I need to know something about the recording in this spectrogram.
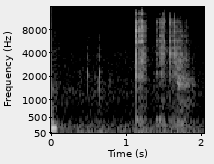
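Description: Thread rubbing and rasping against fingers as a needle-tatting knot is worked and pulled, in a few short scratchy strokes about a second in that fade away, after a couple of faint ticks.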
